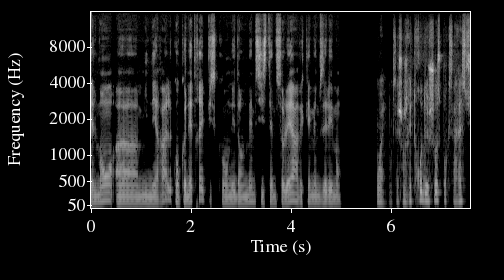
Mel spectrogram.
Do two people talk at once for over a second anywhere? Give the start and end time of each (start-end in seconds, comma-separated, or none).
none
